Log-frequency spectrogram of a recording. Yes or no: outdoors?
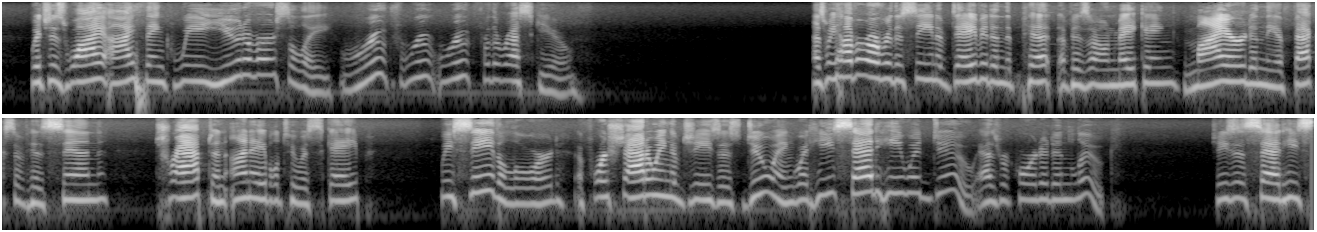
yes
